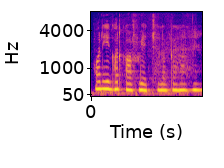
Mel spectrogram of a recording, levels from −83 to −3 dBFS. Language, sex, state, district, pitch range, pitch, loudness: Hindi, female, Bihar, Kaimur, 215-250 Hz, 220 Hz, -12 LUFS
